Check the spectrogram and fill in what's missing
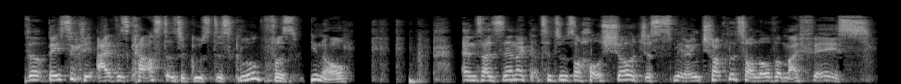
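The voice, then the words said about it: Comedic exaggerated German accent. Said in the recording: “a comedic German accent ... Tell the rest of the story in that accent. ... That's pretty good. ... my German accent comes entirely from British television making fun of the Germans.”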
